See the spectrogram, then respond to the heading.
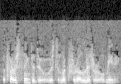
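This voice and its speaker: An actor playing a frank, calmly authoritative psychiatrist in a 1970s radio drama, questioning with measured pauses. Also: male voice, deep voice, slight background noise. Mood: frank, explaining. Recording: thin narrow-band vintage radio broadcast.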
